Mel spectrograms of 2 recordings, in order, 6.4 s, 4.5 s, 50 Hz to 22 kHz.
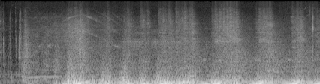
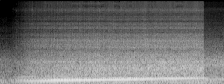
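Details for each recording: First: Audi Quattro after fuel pump replacement with new 1/4 in 300 PSI fuel hose, cranking repeatedly without starting: steady low starter churn with uneven beat and no catch; flooded engine, fuel pump keeps pumping more gas into the cylinder. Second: Audi Quattro driven hard after fuel pump replacement, before a rally road trip: smooth, even engine hum climbing gently in pitch with revs, no knocks or misses; pump holding, no leaks, healthy running.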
